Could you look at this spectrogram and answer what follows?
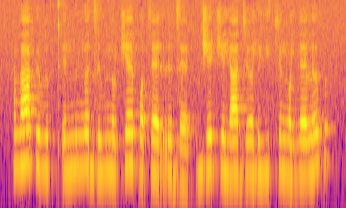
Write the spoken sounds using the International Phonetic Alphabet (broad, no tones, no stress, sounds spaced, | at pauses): v a k ʏ v ʏ p kʼ e ŋ ɨ ŋ ə d͡z ɨ v n o t͡ʃ ɛ p ɔ t͡s ɛ r ɨ d͡z ɛ | d͡ʒ e t͡ʃ e j a d͡z ʏ ə̯ j ɨ vʲ ɨ t͡s ʏ ŋ ɔ j n ɛ l ə p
